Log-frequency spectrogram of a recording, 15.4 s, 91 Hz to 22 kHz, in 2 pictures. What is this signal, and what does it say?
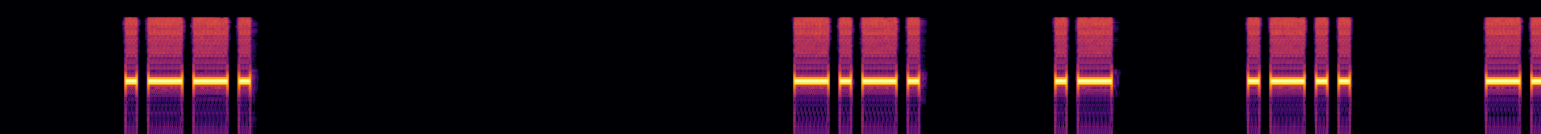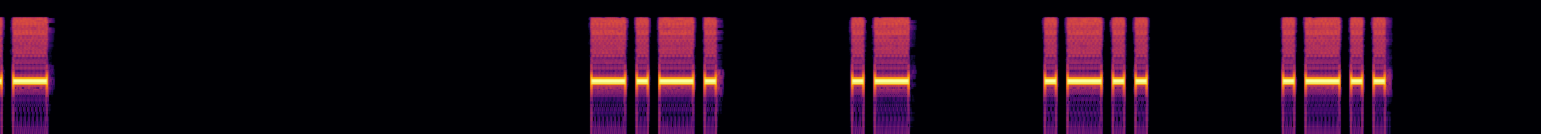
Morse code, heard as a keyed tone, about 21 wpm, spaced as for 10 wpm, 800 Hz. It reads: P CALK CALL
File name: Spaced Alphas / Spaced Alphas mp3s / Cs sp @20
